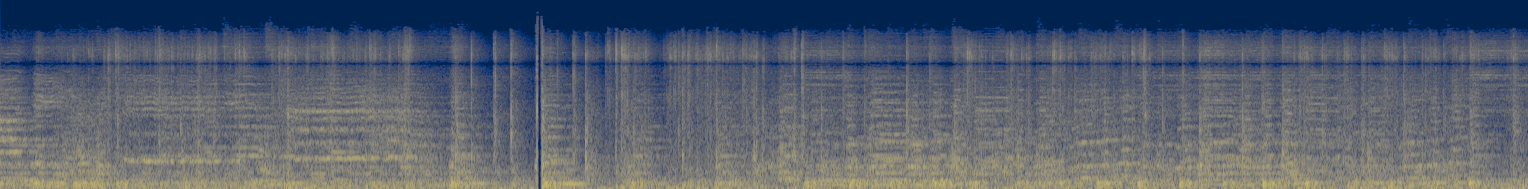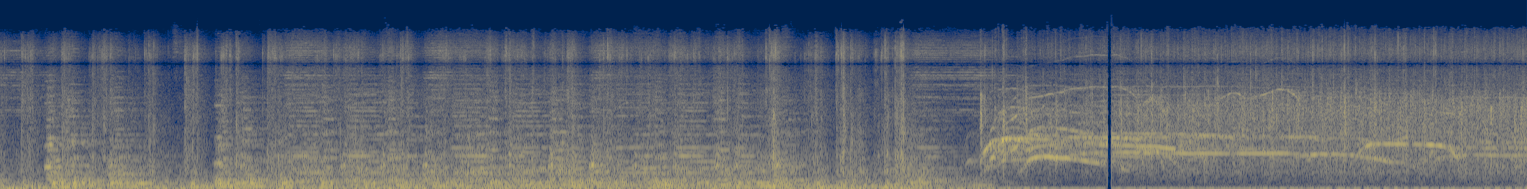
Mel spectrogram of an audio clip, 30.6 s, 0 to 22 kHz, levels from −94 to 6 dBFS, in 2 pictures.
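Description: At 5.37 s and 26.35 s, the sound drops out for about 50 ms and 45 ms. Each is a gap at a join of encoded pieces, where padding silence stayed in. Edges are smeared.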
